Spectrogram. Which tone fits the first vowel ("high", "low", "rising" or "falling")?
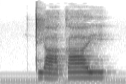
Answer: low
